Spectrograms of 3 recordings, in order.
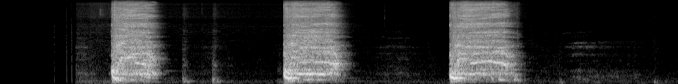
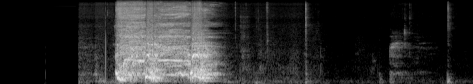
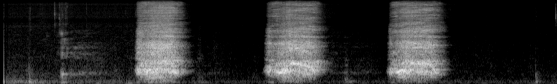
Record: {"three_cough_length": "6.8 s", "three_cough_amplitude": 32768, "three_cough_signal_mean_std_ratio": 0.46, "cough_length": "4.7 s", "cough_amplitude": 32768, "cough_signal_mean_std_ratio": 0.44, "exhalation_length": "5.6 s", "exhalation_amplitude": 31696, "exhalation_signal_mean_std_ratio": 0.47, "survey_phase": "beta (2021-08-13 to 2022-03-07)", "age": "45-64", "gender": "Male", "wearing_mask": "No", "symptom_none": true, "symptom_onset": "12 days", "smoker_status": "Current smoker (11 or more cigarettes per day)", "respiratory_condition_asthma": false, "respiratory_condition_other": false, "recruitment_source": "REACT", "submission_delay": "2 days", "covid_test_result": "Negative", "covid_test_method": "RT-qPCR", "influenza_a_test_result": "Negative", "influenza_b_test_result": "Negative"}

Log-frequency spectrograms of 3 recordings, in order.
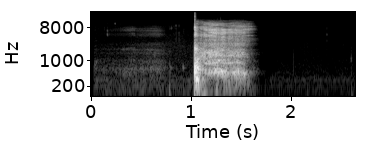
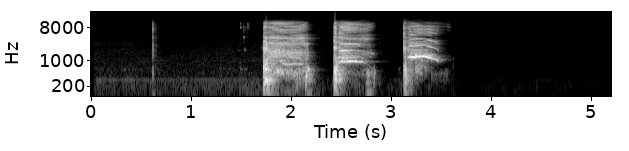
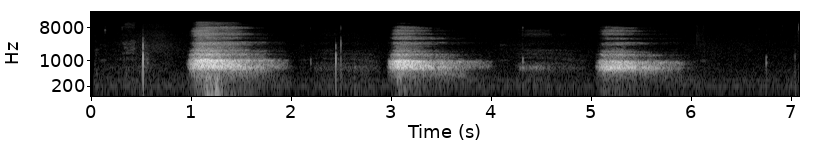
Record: {"cough_length": "2.6 s", "cough_amplitude": 32768, "cough_signal_mean_std_ratio": 0.3, "three_cough_length": "5.2 s", "three_cough_amplitude": 31291, "three_cough_signal_mean_std_ratio": 0.36, "exhalation_length": "7.1 s", "exhalation_amplitude": 12224, "exhalation_signal_mean_std_ratio": 0.38, "survey_phase": "beta (2021-08-13 to 2022-03-07)", "age": "45-64", "gender": "Female", "wearing_mask": "No", "symptom_cough_any": true, "symptom_new_continuous_cough": true, "symptom_runny_or_blocked_nose": true, "symptom_fever_high_temperature": true, "symptom_headache": true, "symptom_change_to_sense_of_smell_or_taste": true, "symptom_loss_of_taste": true, "symptom_onset": "4 days", "smoker_status": "Never smoked", "respiratory_condition_asthma": false, "respiratory_condition_other": false, "recruitment_source": "Test and Trace", "submission_delay": "3 days", "covid_test_result": "Positive", "covid_test_method": "RT-qPCR", "covid_ct_value": 26.9, "covid_ct_gene": "ORF1ab gene", "covid_ct_mean": 27.7, "covid_viral_load": "830 copies/ml", "covid_viral_load_category": "Minimal viral load (< 10K copies/ml)"}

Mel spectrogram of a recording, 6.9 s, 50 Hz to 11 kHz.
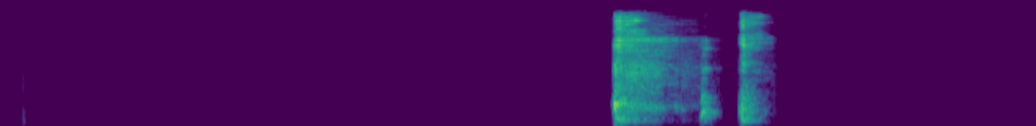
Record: {"cough_length": "6.9 s", "cough_amplitude": 32412, "cough_signal_mean_std_ratio": 0.18, "survey_phase": "beta (2021-08-13 to 2022-03-07)", "age": "45-64", "gender": "Female", "wearing_mask": "No", "symptom_none": true, "smoker_status": "Never smoked", "respiratory_condition_asthma": false, "respiratory_condition_other": false, "recruitment_source": "REACT", "submission_delay": "1 day", "covid_test_result": "Negative", "covid_test_method": "RT-qPCR", "influenza_a_test_result": "Negative", "influenza_b_test_result": "Negative"}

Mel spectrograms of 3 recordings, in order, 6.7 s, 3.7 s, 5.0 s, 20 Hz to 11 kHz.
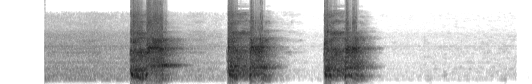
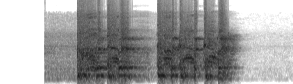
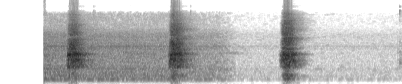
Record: {"three_cough_length": "6.7 s", "three_cough_amplitude": 32768, "three_cough_signal_mean_std_ratio": 0.46, "cough_length": "3.7 s", "cough_amplitude": 32768, "cough_signal_mean_std_ratio": 0.76, "exhalation_length": "5.0 s", "exhalation_amplitude": 32768, "exhalation_signal_mean_std_ratio": 0.35, "survey_phase": "beta (2021-08-13 to 2022-03-07)", "age": "45-64", "gender": "Male", "wearing_mask": "No", "symptom_none": true, "smoker_status": "Never smoked", "respiratory_condition_asthma": false, "respiratory_condition_other": false, "recruitment_source": "REACT", "submission_delay": "2 days", "covid_test_result": "Negative", "covid_test_method": "RT-qPCR", "influenza_a_test_result": "Negative", "influenza_b_test_result": "Negative"}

